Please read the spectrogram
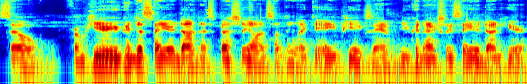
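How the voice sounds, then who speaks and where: Using a fairly quick pace, a man with a fairly low pitch and vocal fry swings his pitch very widely. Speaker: math tutor. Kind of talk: tutorial.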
